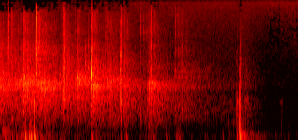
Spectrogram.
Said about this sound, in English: So one more round of applause, please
